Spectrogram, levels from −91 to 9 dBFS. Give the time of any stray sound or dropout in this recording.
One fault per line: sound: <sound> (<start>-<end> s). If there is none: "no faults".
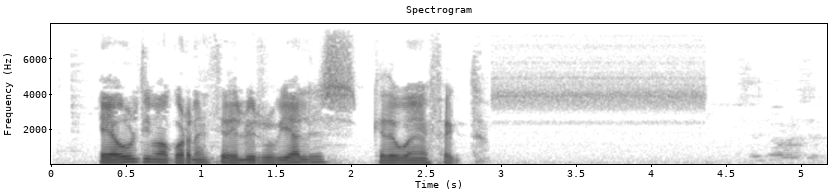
no faults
